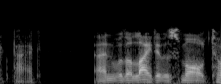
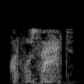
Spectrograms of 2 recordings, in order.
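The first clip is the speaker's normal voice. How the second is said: hushed, higher-pitched question; anxious whisper; 7 semitones higher than usual. Acted. Camper to tentmate about a noise, whispered. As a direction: whisper it, on edge.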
